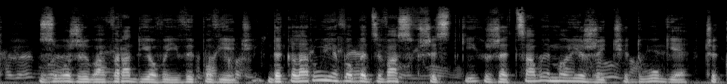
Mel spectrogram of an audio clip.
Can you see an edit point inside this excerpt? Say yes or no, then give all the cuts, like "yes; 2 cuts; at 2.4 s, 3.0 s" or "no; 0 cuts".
no; 0 cuts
